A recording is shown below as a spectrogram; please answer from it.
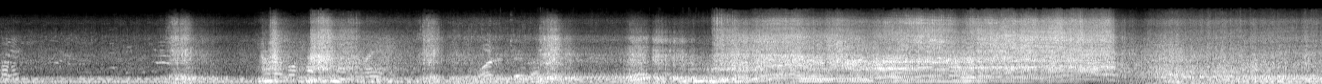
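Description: Mud-bog pickup truck engine revving several times at the start line, then held at full throttle for about five seconds as the truck runs through the mud pit with its tires spinning. The engine eases off near the end.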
